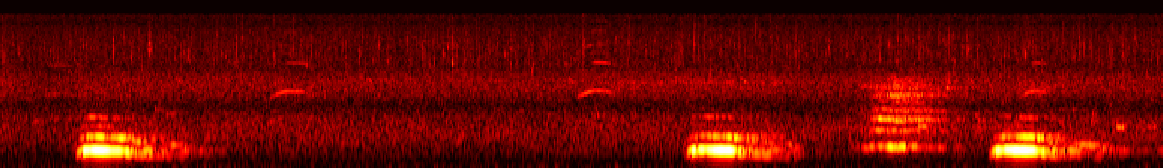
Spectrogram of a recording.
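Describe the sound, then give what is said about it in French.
Deep territorial hoots of a Eurasian eagle-owl in a forest. Three loud, low hoots are spaced several seconds apart, with a softer, shorter call between the last two. “Le premier est le plus grand rapace nocturne de la forêt. Il semble chanter à la lune avec son cri fort et insistant qui peut s'entendre très loin.”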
